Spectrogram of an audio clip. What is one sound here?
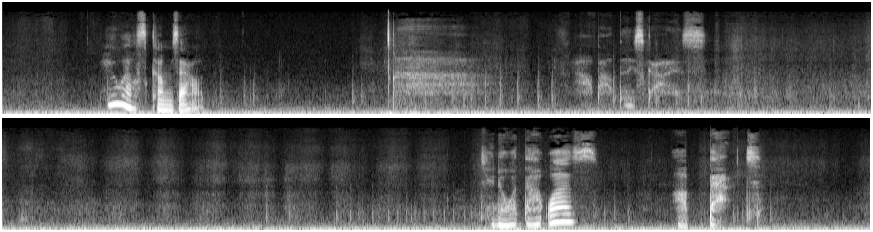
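A middle-aged woman speaks close by in short, lively bursts.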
